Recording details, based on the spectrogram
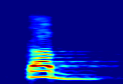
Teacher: pronouncing the Ba with the Shadda, Tab, there is no flow of any air.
